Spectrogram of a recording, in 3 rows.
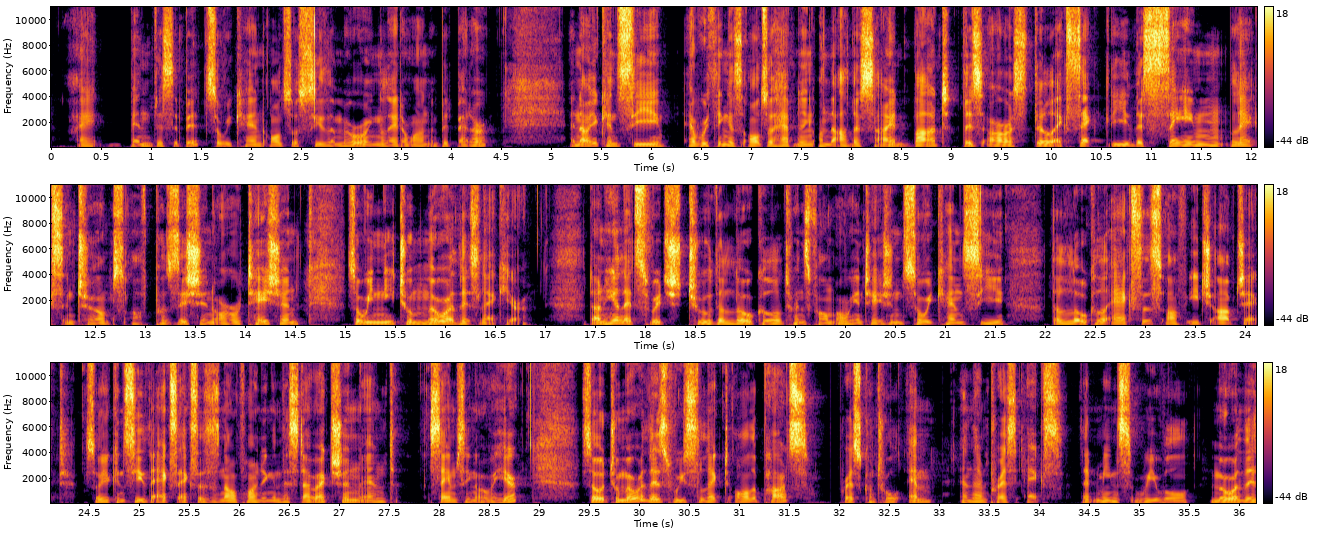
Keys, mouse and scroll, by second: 0.1-1.6 scroll down 1, 1.6 Tab, 2.0 scroll down 1, 2.3 shift+middle click, 2.6 shift+middle click, 6.8 shift+middle click, 9.0 middle click, 16.4 shift+middle click, 20.1 middle click, 20.7 right click, 24.0 middle click, 26.9 right click, 27.4 middle click, 30.2 shift+right click, 32.8 ctrl+m, 33.7 x, 35.6 Return, 35.8 middle click.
